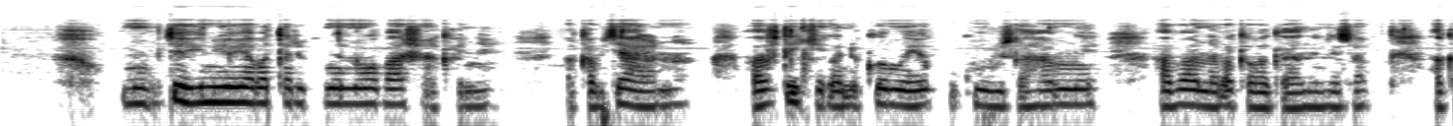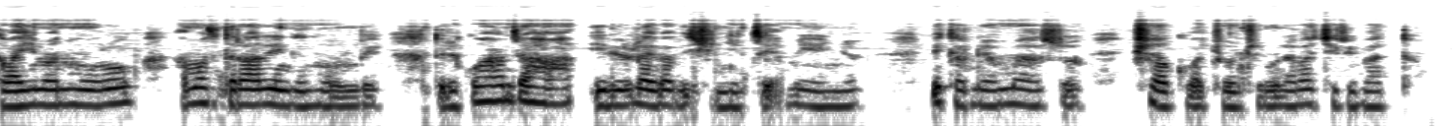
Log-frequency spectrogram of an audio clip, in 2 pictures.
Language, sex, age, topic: Kinyarwanda, female, 18-24, education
